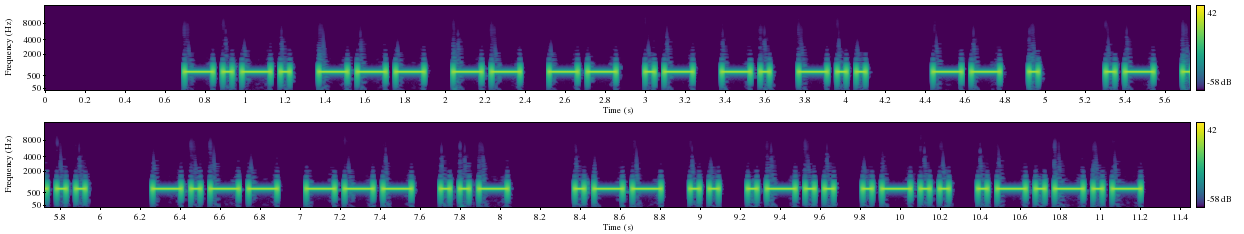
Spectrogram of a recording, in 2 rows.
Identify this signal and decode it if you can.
Morse code, heard as a keyed tone, about 25 wpm, 700 Hz. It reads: COMMAND ME AS YOU WILL.
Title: Sentences from Top 1600 Words 25wpm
